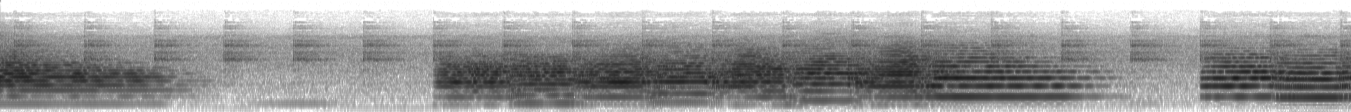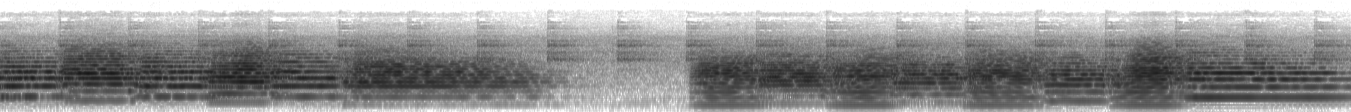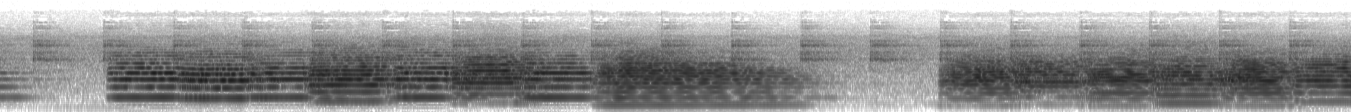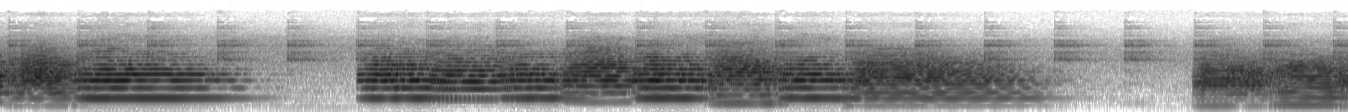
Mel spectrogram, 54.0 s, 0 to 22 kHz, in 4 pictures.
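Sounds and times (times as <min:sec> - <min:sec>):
solo trumpet arpeggios: 0:00.0 - 0:02.3, 0:04.2 - 0:19.3, 0:20.4 - 0:35.5, 0:36.3 - 0:51.4, 0:52.4 - 0:54.0.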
